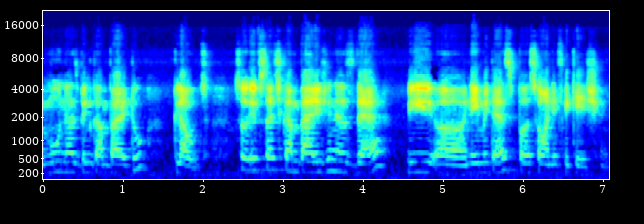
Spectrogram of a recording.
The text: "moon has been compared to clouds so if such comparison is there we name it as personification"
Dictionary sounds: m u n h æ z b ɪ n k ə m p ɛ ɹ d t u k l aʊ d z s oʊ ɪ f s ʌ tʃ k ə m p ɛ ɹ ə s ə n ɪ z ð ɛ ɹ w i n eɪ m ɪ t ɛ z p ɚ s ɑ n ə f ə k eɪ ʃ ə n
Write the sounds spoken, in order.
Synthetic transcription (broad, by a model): m u n h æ z b ɪ n k ə m p ɛ ɹ d t u k l aʊ d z s oʊ ɪ f s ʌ tʃ k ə m p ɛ ɹ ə ʃ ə n ɪ z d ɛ ɹ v i n eɪ m ɪ t ɛ z p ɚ s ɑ n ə f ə k eɪ ʃ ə n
